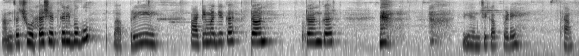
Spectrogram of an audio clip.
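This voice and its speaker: Young woman, family vlog host, casual chat, slightly high voice, teasing, quick to laugh. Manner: playful, teasing, laughs often. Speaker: vlogger, mother.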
